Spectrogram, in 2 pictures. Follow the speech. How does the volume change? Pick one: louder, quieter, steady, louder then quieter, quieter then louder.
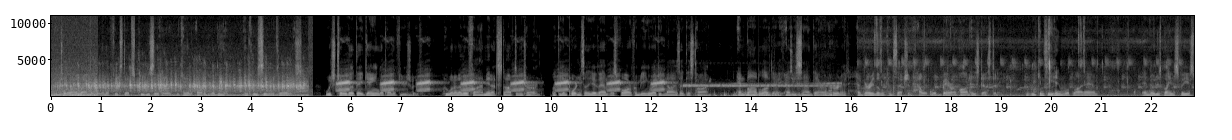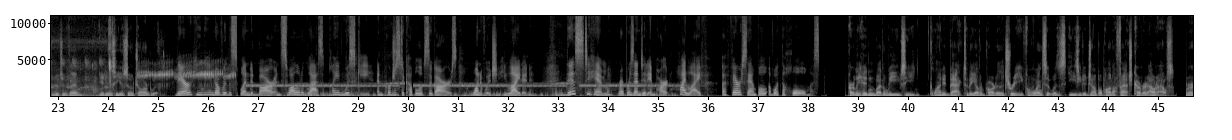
steady.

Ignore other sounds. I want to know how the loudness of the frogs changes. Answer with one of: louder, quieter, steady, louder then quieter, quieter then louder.
quieter.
